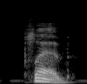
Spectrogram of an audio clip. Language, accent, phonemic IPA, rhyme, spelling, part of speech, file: English, Australia, /plɛb/, -ɛb, pleb, noun / adjective, En-au-pleb.ogg
- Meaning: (noun) 1. A commoner; a member of the lower class of a society 2. A common person; an unsophisticated or cultureless person 3. A freshman cadet at a military academy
